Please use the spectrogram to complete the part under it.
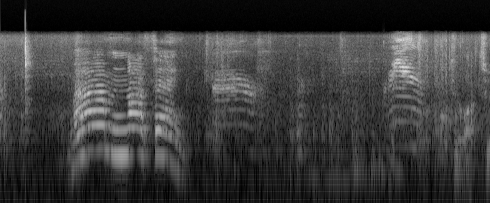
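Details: Twin Bengal kittens meowing indoors: a loud, long harmonic meow, a shorter softer one after it, then a sharp high mew near the end, with a person talking in the background.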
